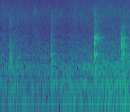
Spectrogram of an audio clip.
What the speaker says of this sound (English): I'm going to slowly use about medium heat, okay, to slowly saute this sambal, this chili paste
